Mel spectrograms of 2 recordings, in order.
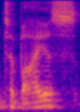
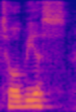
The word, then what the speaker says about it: Tobias: Tobias is they like I always struggle to say his name because I've been calling him Tobias uh and wasn't until I listened to the sounds of nightmares again uh where they pronounced it tobius um so yeah if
